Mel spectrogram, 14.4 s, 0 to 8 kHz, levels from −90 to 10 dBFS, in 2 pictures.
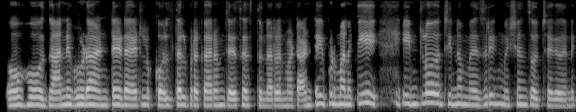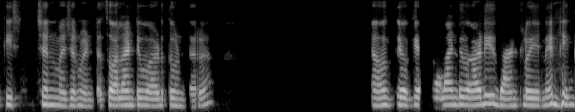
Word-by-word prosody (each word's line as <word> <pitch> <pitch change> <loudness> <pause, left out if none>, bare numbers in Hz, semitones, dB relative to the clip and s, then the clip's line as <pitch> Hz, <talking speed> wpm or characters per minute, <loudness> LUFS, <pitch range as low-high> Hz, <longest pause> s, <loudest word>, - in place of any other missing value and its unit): ఓహో! 205 +1 +3 0.2
దాన్ని 190 +3 +3
గూడా 210 0 +7
అంటే 195 +2 +1
డైట్‌లు 195 +2 +2
కొలతల 190 +2 +4
ప్రకారం 190 0 +1
చేసేస్తున్నారనమాట. 180 -1 0
అంటే 190 +3 -2
ఇప్పుడు 225 +1 0
మనకీ 220 +4 +1 0.5
ఇంట్లో 235 +4 +2 0.2
చిన్న 225 -1 -1 0.2
మెజరింగ్ 215 +3 -2
మిషన్స్ 205 +1 -3
వచ్చాయి 185 -1 -3
కదండీ 175 +1 -4
కిస్‌చెన్ 200 +1 -4
మెజర్‌మెంట్. 180 -2 -5
సో, - - 0
అలాంటివి 195 0 0
వాడుతూ 180 +2 -3
ఉంటారా? 175 +4 -7 2.2
ఓకే. 200 +1 -4
ఓకే. 190 +2 -1 0.3
అలాంటిది 200 +1 0
వాడీ 200 +4 +2 0.2
దాంట్లో 185 +1 -2
ఎన్నెన్ని 210 +5 0
195 Hz, 120 wpm, -22 LUFS, 185-205 Hz, 2.2 s, గూడా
